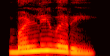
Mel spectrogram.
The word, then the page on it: ಬಳ್ಳಿವರಿ: Kannada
